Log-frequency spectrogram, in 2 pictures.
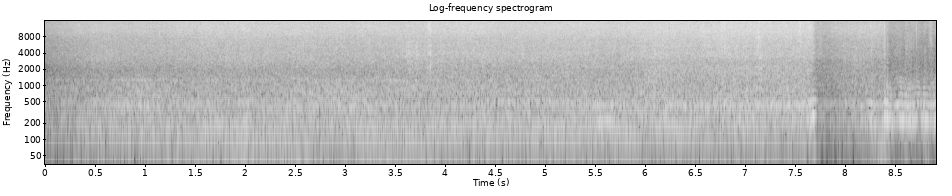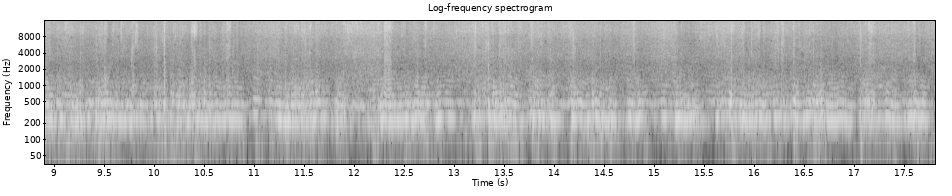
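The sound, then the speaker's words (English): A dense swarm of bees at a beehive being inspected hums steadily, then around the midpoint the buzzing shifts into a sharper, more agitated, angry drone with distinct tonal bands as the beekeeper sweeps away a good number of the bees, continuing loudly with no voices present. “Bees. Tim is inspecting his beehive. They were calm, and then they get a little angry and a little more intense.”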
